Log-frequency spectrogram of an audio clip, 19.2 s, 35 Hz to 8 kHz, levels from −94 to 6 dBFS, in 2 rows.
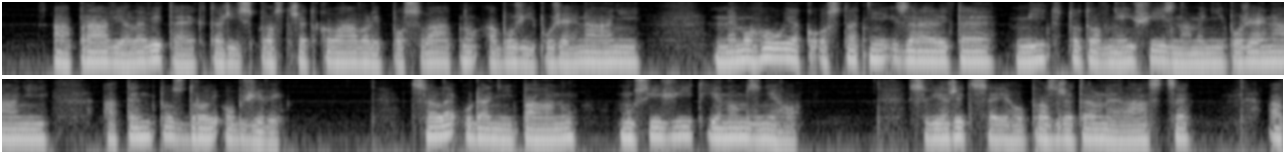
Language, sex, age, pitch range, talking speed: Czech, male, 40-59, 90-105 Hz, 110 wpm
